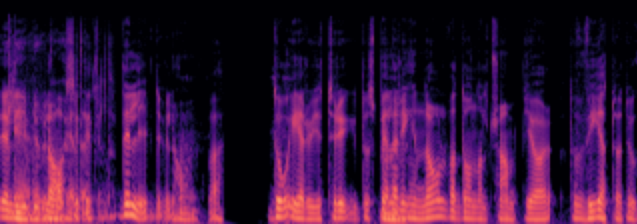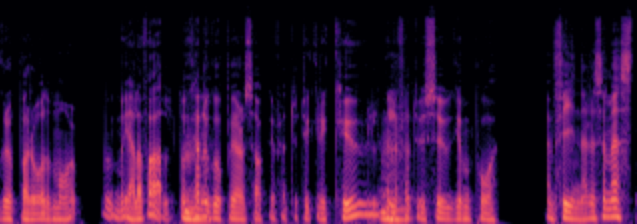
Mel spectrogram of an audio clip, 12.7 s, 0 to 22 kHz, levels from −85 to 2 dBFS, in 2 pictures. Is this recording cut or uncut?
cut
